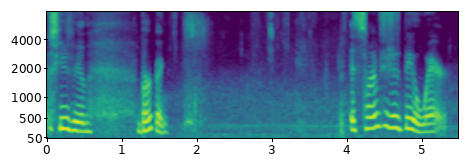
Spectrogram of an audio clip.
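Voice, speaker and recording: A young woman speaks straight into her phone while out in nature, her voice a touch high yet mellow and soft-edged. She talks bluntly, swears without a second thought and laughs now and then. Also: lively intonation, takes it slowly. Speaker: vlogger. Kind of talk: casual opinion vlog. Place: outdoors in nature.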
